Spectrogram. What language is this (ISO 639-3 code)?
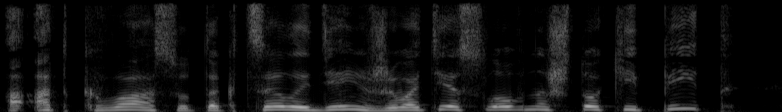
rus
